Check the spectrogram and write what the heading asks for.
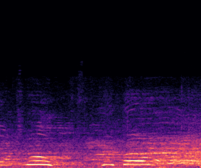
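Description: Faint shouts from people ringside: several short calls that rise and fall in pitch.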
